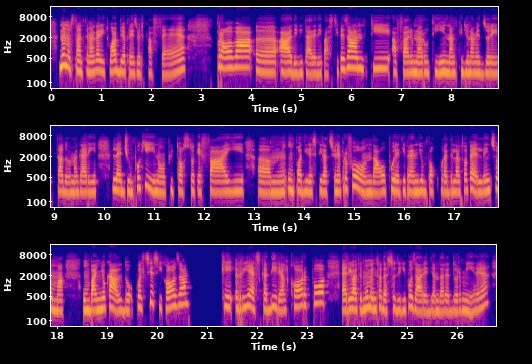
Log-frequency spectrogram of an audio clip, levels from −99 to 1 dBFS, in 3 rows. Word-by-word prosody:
nonostante 255 Hz, -, +3 dB
magari 210 Hz, +1 st, 0 dB
tu 215 Hz, -, -5 dB
abbia 215 Hz, -2 st, +3 dB
preso 195 Hz, -1 st, -5 dB
il 185 Hz, -, -8 dB
caffè, 190 Hz, +5 st, -4 dB, 0.6 s
prova, 285 Hz, 0 st, +7 dB
uhm, 205 Hz, -2 st, -1 dB
ad 205 Hz, -2 st, +6 dB
evitare 190 Hz, -1 st, -3 dB
dei 185 Hz, +1 st, -8 dB
pasti 180 Hz, +3 st, -9 dB
pesanti, 265 Hz, 0 st, +3 dB
a 210 Hz, -, -3 dB
fare 195 Hz, +1 st, -1 dB
una 195 Hz, -1 st, 0 dB
routine 200 Hz, 0 st, -3 dB
anche 195 Hz, +2 st, -4 dB
di 200 Hz, 0 st, -3 dB
una 195 Hz, 0 st, -1 dB
mezz'oretta 195 Hz, +1 st, -3 dB
dove, 185 Hz, -1 st, -5 dB
magari, 190 Hz, 0 st, -3 dB, 0.3 s
leggi 210 Hz, -3 st, +1 dB
un 195 Hz, -, -2 dB
pochino, 205 Hz, -7 st, -2 dB
piuttosto 205 Hz, +1 st, -6 dB
che 195 Hz, 0 st, -4 dB
fai, 195 Hz, +1 st, -1 dB, 0.3 s
uhm, 190 Hz, 0 st, -2 dB
un 215 Hz, -2 st, +1 dB
po' 215 Hz, 0 st, +1 dB
di 200 Hz, +1 st, -4 dB
respirazione 195 Hz, 0 st, -3 dB
profonda, 195 Hz, -7 st, 0 dB
oppure 200 Hz, 0 st, -1 dB
ti 205 Hz, -, -5 dB
prendi 200 Hz, 0 st, -2 dB
un 195 Hz, -, -4 dB
po' 205 Hz, 0 st, -4 dB
cura 200 Hz, -1 st, -6 dB
della 195 Hz, 0 st, -3 dB
tua 220 Hz, +2 st, -4 dB
pelle, 195 Hz, -4 st, +1 dB
insomma, 210 Hz, -2 st, 0 dB, 0.4 s
un 205 Hz, 0 st, +2 dB
bagno 210 Hz, +3 st, +3 dB
caldo, 200 Hz, -5 st, +3 dB
qualsiasi 260 Hz, +1 st, -3 dB
cosa 270 Hz, +7 st, +3 dB, 0.7 s
che 250 Hz, -3 st, -1 dB
riesca 235 Hz, -2 st, +1 dB
a -, -, 0 dB
dire 225 Hz, -2 st, -2 dB
al 205 Hz, +2 st, -3 dB
corpo: 290 Hz, +5 st, +3 dB, 0.3 s
è 200 Hz, -, +2 dB
arrivato 215 Hz, +1 st, +3 dB
il 210 Hz, -, -1 dB
momento 235 Hz, 0 st, +2 dB
adesso 205 Hz, +1 st, -2 dB
di 205 Hz, -1 st, -5 dB
riposare 200 Hz, -3 st, +1 dB
e 180 Hz, -, -9 dB
di 190 Hz, -, -6 dB
andare 185 Hz, 0 st, -4 dB
a -, -, -5 dB
dormire. 200 Hz, -, -4 dB
205 Hz, 155 wpm, -25 LUFS, 195-235 Hz, 0.7 s, prova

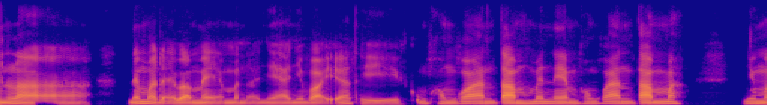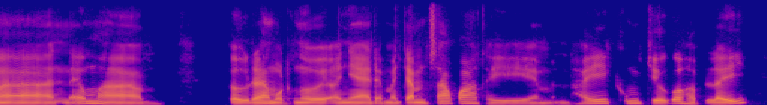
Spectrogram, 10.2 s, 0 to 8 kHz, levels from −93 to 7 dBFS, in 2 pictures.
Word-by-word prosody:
là 85 Hz, -8 st, +2 dB, 0.3 s
nếu -, -, +1 dB
mà -, -, +3 dB
để -, -, -1 dB
ba 100 Hz, 0 st, +5 dB
mẹ 100 Hz, -6 st, 0 dB
mình 90 Hz, 0 st, -3 dB
ở 85 Hz, -, -8 dB
nhà 85 Hz, 0 st, -3 dB
như 95 Hz, +2 st, -4 dB
vậy -, -, +3 dB
á 115 Hz, -, 0 dB
thì 85 Hz, -5 st, -5 dB
cũng -, -, -8 dB
không 125 Hz, -1 st, -5 dB
có 135 Hz, 0 st, +3 dB
an 125 Hz, -2 st, +3 dB
tâm, 120 Hz, +1 st, +6 dB
mấy 135 Hz, -, 0 dB
anh 135 Hz, -, -2 dB
em 120 Hz, -1 st, 0 dB
không 125 Hz, +1 st, -6 dB
có 140 Hz, -, 0 dB
an 125 Hz, -1 st, +2 dB
tâm 120 Hz, +2 st, +6 dB
á. 145 Hz, -, +2 dB, 0.4 s
Nhưng 125 Hz, -1 st, -1 dB
mà 90 Hz, -4 st, +2 dB
nếu -, -, -2 dB
mà 90 Hz, -, +1 dB, 0.6 s
cử 90 Hz, 0 st, +1 dB
ra 115 Hz, +3 st, +4 dB
một 115 Hz, -, -2 dB
người 95 Hz, -2 st, +1 dB
ở -, -, -2 dB
nhà 90 Hz, 0 st, 0 dB
để -, -, -5 dB
mà 90 Hz, -2 st, -4 dB
chăm 105 Hz, +4 st, +1 dB
sóc 125 Hz, 0 st, -1 dB
á 155 Hz, 0 st, 0 dB
thì 85 Hz, -3 st, -6 dB
mình 85 Hz, 0 st, -12 dB
thấy 135 Hz, +6 st, -2 dB
cũng 160 Hz, +1 st, -5 dB
chưa 120 Hz, -6 st, 0 dB
có 140 Hz, -, +1 dB
hợp 120 Hz, -6 st, -6 dB
lý. 110 Hz, -, +2 dB
110 Hz, 285 wpm, -27 LUFS, 90-125 Hz, 0.6 s, tâm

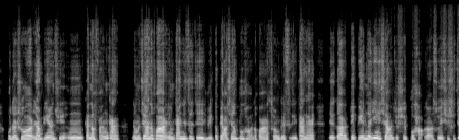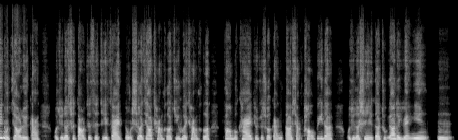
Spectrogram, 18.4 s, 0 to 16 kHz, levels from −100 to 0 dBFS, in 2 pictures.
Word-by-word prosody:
或 240 Hz, -, -3 dB
者 195 Hz, -3 st, +1 dB
说 195 Hz, 0 st, +4 dB
让 195 Hz, -1 st, +2 dB
别 185 Hz, -5 st, +1 dB
人 195 Hz, +4 st, +1 dB
去， 225 Hz, -3 st, -4 dB
嗯， 175 Hz, -2 st, +3 dB
感 165 Hz, -, 0 dB
到 165 Hz, -, +4 dB
反 210 Hz, -, -3 dB
感， 285 Hz, -, 0 dB, 0.2 s
那 -, -, -3 dB
么 185 Hz, -, 0 dB
这 235 Hz, -, 0 dB
样 245 Hz, -4 st, +5 dB
的 195 Hz, -, +2 dB
话， 190 Hz, -3 st, +7 dB
因 195 Hz, -, 0 dB
为 205 Hz, -, -1 dB
担 215 Hz, +1 st, +2 dB
心 225 Hz, 0 st, +4 dB
自 230 Hz, -1 st, -2 dB
己 160 Hz, -7 st, +3 dB
一 155 Hz, +1 st, -2 dB
个 175 Hz, -, -6 dB
表 175 Hz, 0 st, +1 dB
现 225 Hz, -1 st, -1 dB
不 230 Hz, -1 st, -3 dB
好 215 Hz, -, -6 dB
的 -, -, -8 dB
话， 165 Hz, -1 st, -1 dB
从 -, -, -4 dB
而 -, -, -1 dB
给 -, -, -3 dB
自 -, -, -10 dB
己 -, -, -3 dB
带 180 Hz, +4 st, -1 dB
来 160 Hz, +2 st, -2 dB, 0.2 s
一 180 Hz, -, -2 dB
个 165 Hz, -4 st, +2 dB
对 185 Hz, +3 st, -2 dB
别 185 Hz, 0 st, 0 dB
人 190 Hz, -, +1 dB
的 180 Hz, -, +5 dB
印 290 Hz, -5 st, +7 dB
象 180 Hz, -9 st, 0 dB
就 -, -, -9 dB
是 165 Hz, -, -5 dB
不 175 Hz, +2 st, -8 dB
好 180 Hz, -, -5 dB
了， -, -, -3 dB
所 160 Hz, -, -5 dB
以 175 Hz, -, +1 dB
其 195 Hz, -, -13 dB
实 195 Hz, 0 st, -12 dB
这 330 Hz, -, +5 dB
种 325 Hz, -, +4 dB
焦 185 Hz, -2 st, +1 dB
虑 165 Hz, -3 st, +1 dB
感， 150 Hz, -2 st, -4 dB, 0.3 s
我 160 Hz, -, -5 dB
觉 175 Hz, +2 st, -3 dB
得 180 Hz, +1 st, +3 dB
是 180 Hz, +2 st, -6 dB
导 180 Hz, -, +3 dB
致 180 Hz, -, -4 dB
自 185 Hz, 0 st, -4 dB
己 165 Hz, -3 st, -2 dB
在 165 Hz, +1 st, +2 dB
这 -, -, -24 dB
种 -, -, -3 dB
社 180 Hz, 0 st, 0 dB
交 200 Hz, +2 st, 0 dB
场 200 Hz, -, -4 dB
合、 155 Hz, -1 st, -1 dB
聚 -, -, -4 dB
会 195 Hz, -3 st, 0 dB
场 150 Hz, -4 st, -2 dB
合 160 Hz, -1 st, -2 dB, 0.3 s
放 210 Hz, -4 st, +1 dB
不 180 Hz, -, -3 dB
开， 185 Hz, -1 st, +2 dB
就 190 Hz, -, -6 dB
是 180 Hz, -, -9 dB
说 180 Hz, 0 st, -3 dB
感 175 Hz, -5 st, -5 dB
到 170 Hz, -1 st, +2 dB
想 -, -, -7 dB
逃 -, -, -1 dB
避 245 Hz, -1 st, -3 dB
的， 175 Hz, -3 st, 0 dB, 0.3 s
我 150 Hz, -, -6 dB
觉 170 Hz, -, -3 dB
得 -, -, +1 dB
是 185 Hz, +3 st, -2 dB
一 180 Hz, -1 st, +1 dB
个 175 Hz, -2 st, +1 dB
主 165 Hz, 0 st, -9 dB
要 225 Hz, +3 st, +4 dB
的 180 Hz, -, +3 dB
原 145 Hz, -5 st, -1 dB
因， 145 Hz, -1 st, +3 dB, 0.2 s
嗯。 175 Hz, -4 st, 0 dB
180 Hz, 340 characters per minute, -24 LUFS, 165-200 Hz, 0.3 s, 话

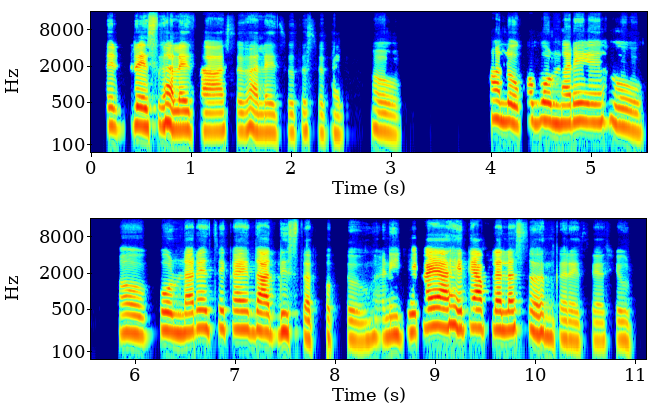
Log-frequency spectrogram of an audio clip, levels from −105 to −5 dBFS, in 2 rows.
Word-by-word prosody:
ते 205 Hz, -, -1 dB
ड्रेस 200 Hz, +2 st, 0 dB
घालायचा 180 Hz, -5 st, +1 dB
असं 170 Hz, 0 st, -9 dB
घालायचं, 160 Hz, -3 st, -5 dB
तसं 165 Hz, -1 st, -13 dB
घालायचं, 155 Hz, +4 st, -15 dB
हो. 160 Hz, -3 st, -5 dB, 1.0 s
हां. 265 Hz, -1 st, +3 dB
लोकं 235 Hz, +1 st, -1 dB
बोलणारे 240 Hz, -1 st, +1 dB, 0.3 s
हो, 205 Hz, -3 st, -3 dB, 0.5 s
हो. 200 Hz, -2 st, -2 dB, 0.2 s
बोलणाऱ्याचे 230 Hz, +3 st, 0 dB
काय 235 Hz, -1 st, +1 dB
दात 215 Hz, -1 st, +5 dB
दिसतात 210 Hz, -5 st, -3 dB
फक्त 170 Hz, -1 st, -14 dB
आणि 170 Hz, +5 st, -6 dB
जे 210 Hz, -, 0 dB
काही 260 Hz, +2 st, +9 dB
आहे 255 Hz, -1 st, +7 dB
ते -, -, +1 dB
आपल्याला 235 Hz, -2 st, +4 dB
सहन 205 Hz, -6 st, -3 dB
करायचं 155 Hz, -2 st, -9 dB
आहे 150 Hz, 0 st, -9 dB
शेवटी. 155 Hz, -3 st, -12 dB
200 Hz, 150 wpm, -24 LUFS, 165-230 Hz, 1.0 s, काही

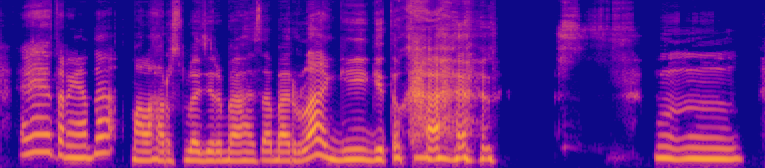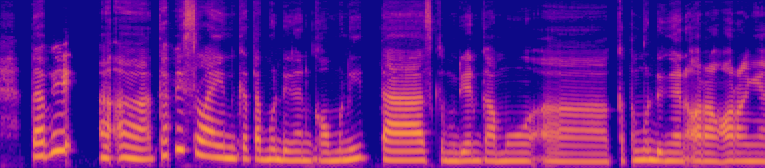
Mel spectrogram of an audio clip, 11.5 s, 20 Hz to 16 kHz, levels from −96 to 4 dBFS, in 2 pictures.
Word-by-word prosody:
Eh, 375 Hz, +3 st, 0 dB
ternyata 280 Hz, +5 st, +2 dB, 0.2 s
malah 195 Hz, -1 st, +2 dB
harus 190 Hz, -1 st, -2 dB
belajar 195 Hz, -1 st, 0 dB
bahasa 190 Hz, +1 st, -1 dB
baru 190 Hz, +2 st, +1 dB
lagi 220 Hz, -7 st, +4 dB
gitu 220 Hz, +4 st, +1 dB
kan. 220 Hz, -2 st, +6 dB, 1.4 s
S -, -, -21 dB, 0.2 s
mhm, 230 Hz, -1 st, +1 dB, 0.4 s
tapi 295 Hz, +8 st, +3 dB
heeh, 250 Hz, -, -2 dB
tapi 305 Hz, +9 st, -1 dB
selain 280 Hz, -9 st, +1 dB
ketemu 220 Hz, -2 st, -2 dB
dengan 195 Hz, -1 st, -3 dB
komunitas 200 Hz, 0 st, 0 dB
kemudian 185 Hz, -1 st, -4 dB
kamu, 185 Hz, 0 st, -5 dB
eee, 170 Hz, -1 st, -6 dB
ketemu 205 Hz, 0 st, -3 dB
dengan 185 Hz, -1 st, -2 dB
orang-orang 180 Hz, 0 st, -1 dB
205 Hz, 130 wpm, -24 LUFS, 190-250 Hz, 1.4 s, kan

